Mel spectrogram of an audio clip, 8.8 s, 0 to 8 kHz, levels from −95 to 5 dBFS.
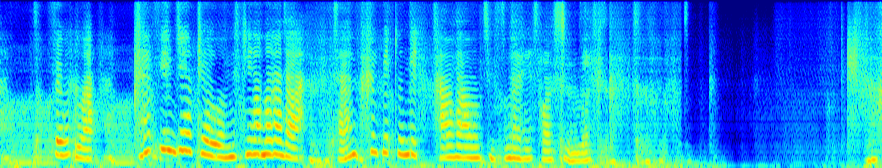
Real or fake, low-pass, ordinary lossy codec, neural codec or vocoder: fake; none; none; codec, 16 kHz, 0.5 kbps, FreqCodec, smaller model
